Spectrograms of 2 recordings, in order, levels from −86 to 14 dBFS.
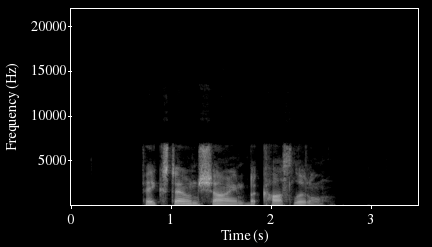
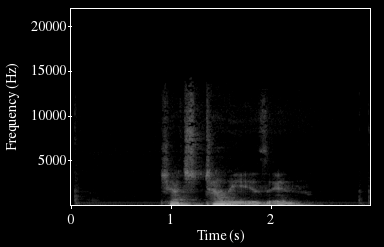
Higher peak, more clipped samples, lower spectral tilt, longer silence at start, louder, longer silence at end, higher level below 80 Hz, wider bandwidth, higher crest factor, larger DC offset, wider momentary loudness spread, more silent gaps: first, -10 dBFS vs -18 dBFS; neither; second, -3 dB/octave vs -6.5 dB/octave; second, 0.75 s vs 0.9 s; first, -26 LUFS vs -33 LUFS; first, 0.95 s vs 0.6 s; second, -68 dBFS vs -62 dBFS; second, 7.4 kHz vs 13.5 kHz; about the same, 20 dB vs 18 dB; neither; about the same, 12 LU vs 14 LU; neither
